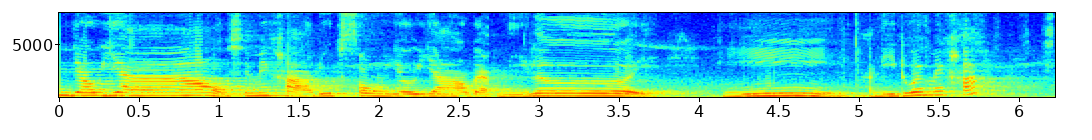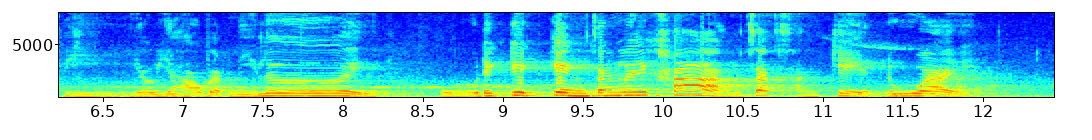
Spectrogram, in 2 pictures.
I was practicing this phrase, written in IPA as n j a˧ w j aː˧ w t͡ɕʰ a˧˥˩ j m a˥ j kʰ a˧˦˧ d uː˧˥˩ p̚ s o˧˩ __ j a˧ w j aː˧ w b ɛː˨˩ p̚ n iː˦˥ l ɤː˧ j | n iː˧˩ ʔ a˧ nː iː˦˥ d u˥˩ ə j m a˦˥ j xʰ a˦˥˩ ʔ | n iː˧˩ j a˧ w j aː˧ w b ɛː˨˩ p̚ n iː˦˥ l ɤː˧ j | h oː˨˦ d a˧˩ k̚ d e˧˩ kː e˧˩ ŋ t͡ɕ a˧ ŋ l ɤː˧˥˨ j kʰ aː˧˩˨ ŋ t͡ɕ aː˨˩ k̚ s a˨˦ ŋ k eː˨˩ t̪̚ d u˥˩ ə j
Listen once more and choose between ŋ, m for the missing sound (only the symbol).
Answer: ŋ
